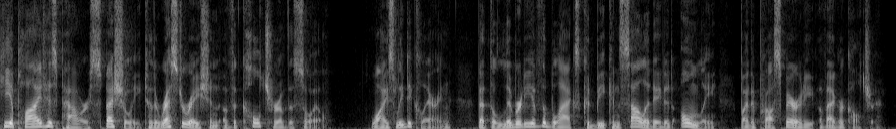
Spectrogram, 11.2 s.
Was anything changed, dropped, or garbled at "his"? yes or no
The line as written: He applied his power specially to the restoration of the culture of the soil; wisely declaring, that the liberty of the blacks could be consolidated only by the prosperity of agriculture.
no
